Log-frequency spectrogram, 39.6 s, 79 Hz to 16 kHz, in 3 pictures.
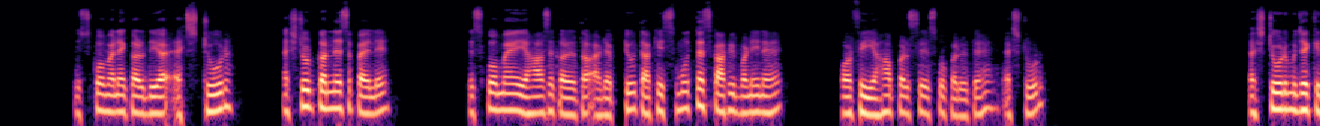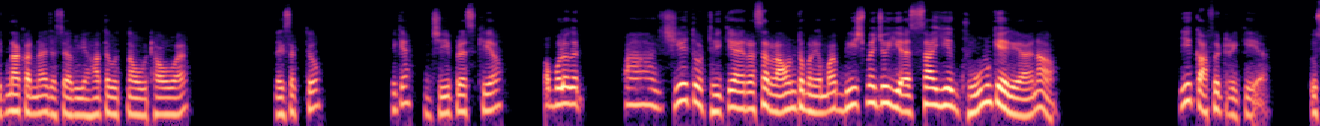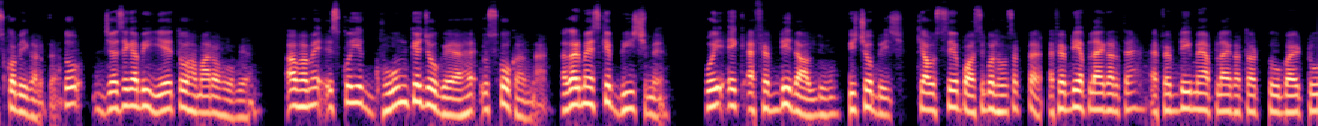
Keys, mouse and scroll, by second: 1.2 click, 2.3 click, 3.4 click, 4.6 click, 5.7 click, 6.9-7.6 scroll down 1, 7.7 click, 8.6 e, 9.6 click, 12.0 click, 12.9 click, 14.9-16.3 alt+middle drag, 17.2 g, 17.8 alt+middle click, 28.9 click, 34.4 f, 35.9 click.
